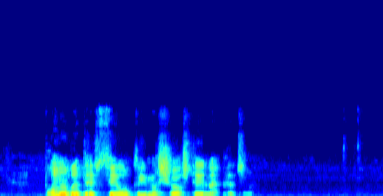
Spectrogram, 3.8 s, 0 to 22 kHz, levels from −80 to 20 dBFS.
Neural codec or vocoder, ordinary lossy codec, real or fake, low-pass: codec, 16 kHz in and 24 kHz out, 1.1 kbps, FireRedTTS-2 codec; Opus, 32 kbps; fake; 9.9 kHz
